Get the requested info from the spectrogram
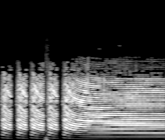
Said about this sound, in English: Now that I have the webcam and I'm looking at you, I'm disappointed that it's not like an actual air horn. Like, I always knew it was just an app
